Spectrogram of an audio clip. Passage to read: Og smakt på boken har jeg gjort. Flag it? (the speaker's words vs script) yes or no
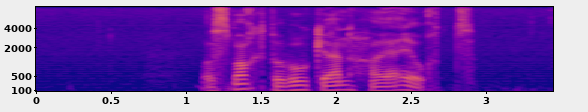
no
